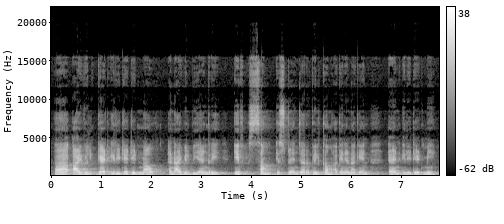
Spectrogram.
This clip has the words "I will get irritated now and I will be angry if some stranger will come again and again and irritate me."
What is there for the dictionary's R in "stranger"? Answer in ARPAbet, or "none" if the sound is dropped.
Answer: R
